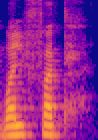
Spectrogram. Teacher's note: ہا جو ہے اس کا ساؤنڈ پتہ چلنا چاہیے کہ آپ نے ہا اینڈ میں پڑھا ہے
